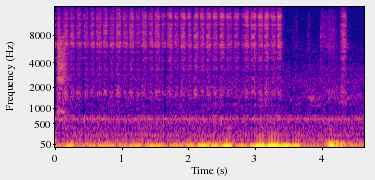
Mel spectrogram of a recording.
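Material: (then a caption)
Paper. A graphite pencil held in the fingers scratches lines along the neck area of a drawing on thin white drawing paper lying flat on a wooden table. A steady, bright scratching rasp runs for about three and a half seconds, then drops away before a brief, sharper stroke near the end.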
